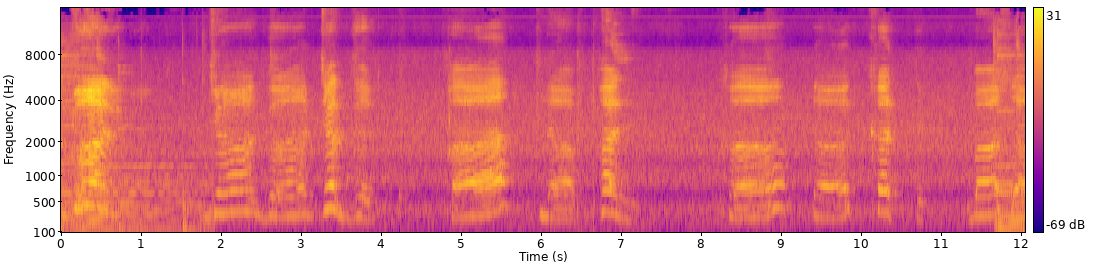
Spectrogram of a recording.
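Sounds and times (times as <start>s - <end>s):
child reading aloud sing-song: 0.0s - 0.8s, 1.8s - 4.1s, 4.8s - 7.3s, 8.2s - 12.0s.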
